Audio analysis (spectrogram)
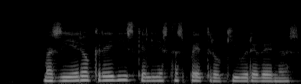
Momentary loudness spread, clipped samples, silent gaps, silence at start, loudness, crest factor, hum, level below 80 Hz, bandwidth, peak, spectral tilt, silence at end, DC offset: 6 LU; under 0.1%; none; 0.45 s; -36 LUFS; 16 dB; none; -74 dBFS; 7.8 kHz; -20 dBFS; -7 dB/octave; 0.05 s; under 0.1%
